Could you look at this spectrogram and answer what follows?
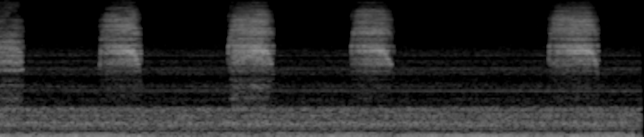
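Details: Wild barn owls in a monitored nest box as the mother feeds her chicks; five harsh, breathy hissing screeches about half a second each, spaced one to two seconds apart, over a steady low hum.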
